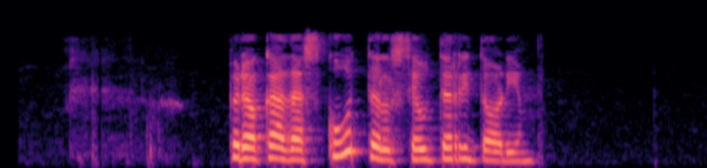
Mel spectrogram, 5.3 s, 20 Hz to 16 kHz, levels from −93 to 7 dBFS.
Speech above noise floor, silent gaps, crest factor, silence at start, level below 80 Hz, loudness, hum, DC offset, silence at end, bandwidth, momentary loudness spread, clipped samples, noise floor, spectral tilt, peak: 60 dB; none; 20 dB; 1.75 s; -66 dBFS; -18 LUFS; none; under 0.1%; 1.3 s; 7.8 kHz; 8 LU; under 0.1%; -77 dBFS; -4.5 dB/octave; -2 dBFS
